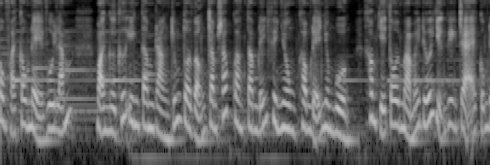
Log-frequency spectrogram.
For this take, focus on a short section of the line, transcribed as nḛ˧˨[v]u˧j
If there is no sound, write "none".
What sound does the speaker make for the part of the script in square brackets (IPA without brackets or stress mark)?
v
